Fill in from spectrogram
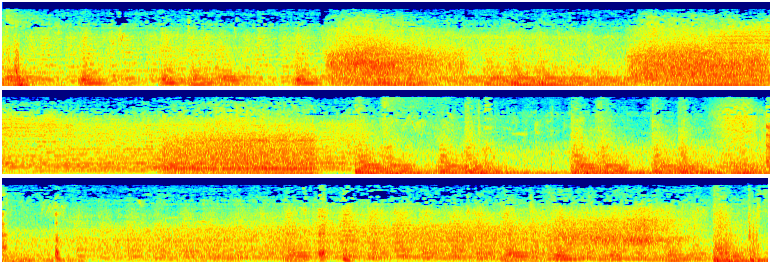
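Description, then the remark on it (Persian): A car swings around with loud, repeated tire screeches and a revving engine as it turns back toward the hospital, the squeals coming in several long bursts over a dense, continuous rumble. “سری دور بزنه ماشین برگردون بیمارستان.”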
